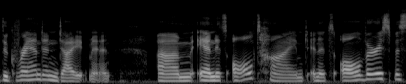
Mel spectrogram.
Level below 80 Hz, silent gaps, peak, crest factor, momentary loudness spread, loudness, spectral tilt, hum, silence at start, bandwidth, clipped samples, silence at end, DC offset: -66 dBFS; none; -12 dBFS; 18 dB; 9 LU; -30 LUFS; -4.5 dB/octave; none; 0 s; 14 kHz; under 0.1%; 0 s; under 0.1%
